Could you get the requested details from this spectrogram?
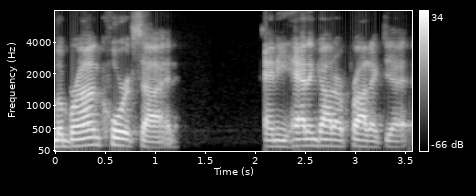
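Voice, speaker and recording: Using an unremarkable speaking voice with an American accent, a man speaks at a moderate pace and medium pitch with fairly even intonation. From Cleveland, Ohio. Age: 20s. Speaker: entrepreneur. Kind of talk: casual chat.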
